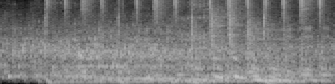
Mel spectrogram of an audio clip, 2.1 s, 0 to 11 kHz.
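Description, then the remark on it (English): A toilet flushes to open Bill and Marty's 5 o'clock news flush in Springfield, a loud, steady rush of swirling water lasting a couple of seconds, with rhythmic bright splashing and a low gurgling undertone. “Uh-oh, because it's time for Bill and Marty's 5 o'clock news flush.”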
